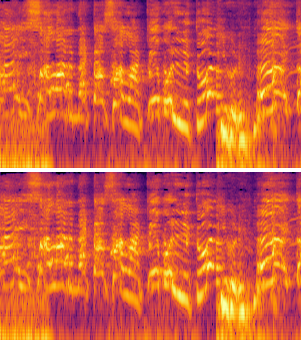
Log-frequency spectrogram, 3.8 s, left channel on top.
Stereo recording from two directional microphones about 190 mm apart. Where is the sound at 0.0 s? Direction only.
20° right (ahead or behind).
